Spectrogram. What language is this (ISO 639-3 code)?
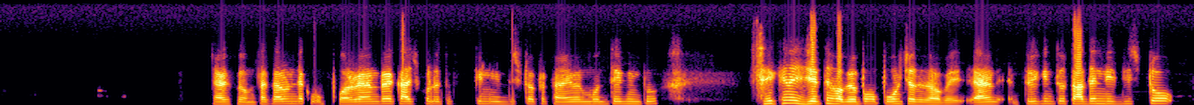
ben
